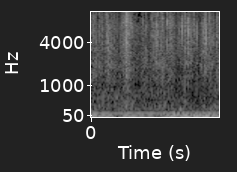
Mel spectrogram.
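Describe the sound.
Paper sheets crinkle and rustle as they are cut and handled, a steady, moderately quiet crackling texture with a few sharper crisp accents over a faint low hum.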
